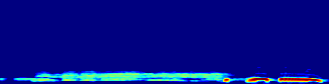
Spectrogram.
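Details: Spotted dove in the 'thổ bầu' voice style: a faint, muffled warbling murmur first, then a short coo and two loud, rounded coos, the last one long and slightly falling.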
